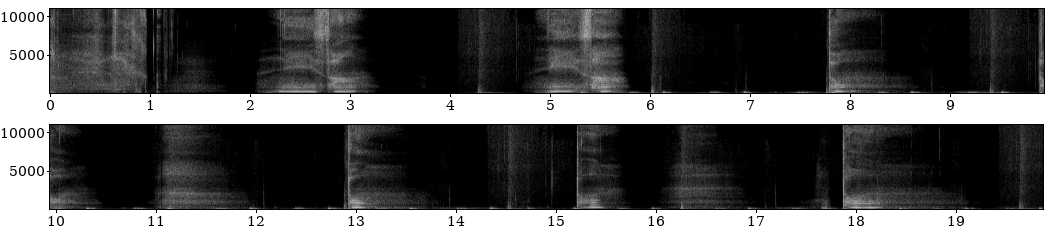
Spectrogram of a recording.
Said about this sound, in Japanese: 心音聞こえる？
